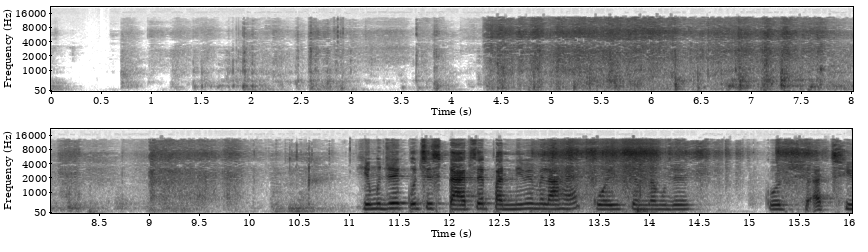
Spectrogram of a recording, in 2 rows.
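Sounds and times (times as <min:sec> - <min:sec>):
packaging clicks and rustles: 0:01.3 - 0:10.2, 0:12.8 - 0:15.8
plastic bag crinkling: 0:04.3 - 0:10.2, 0:12.7 - 0:16.0.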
